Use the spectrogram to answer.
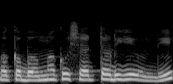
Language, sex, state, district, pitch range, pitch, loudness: Telugu, female, Andhra Pradesh, Srikakulam, 210-235 Hz, 220 Hz, -20 LUFS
